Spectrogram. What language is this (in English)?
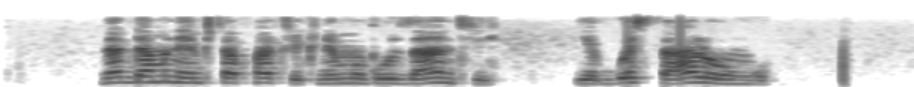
Ganda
